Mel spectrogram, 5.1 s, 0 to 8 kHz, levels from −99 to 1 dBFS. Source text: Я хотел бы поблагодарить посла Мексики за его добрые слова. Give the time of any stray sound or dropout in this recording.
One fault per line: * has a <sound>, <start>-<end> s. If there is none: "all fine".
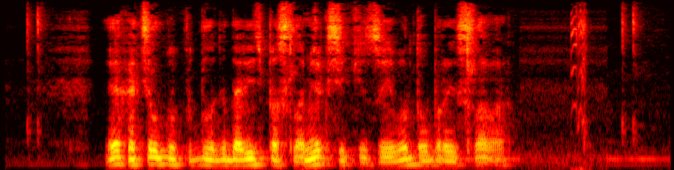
* has a squeak, 4.3-4.5 s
